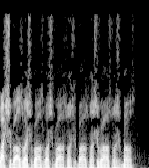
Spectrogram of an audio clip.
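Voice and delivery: rapid-fire delivery. Radio host takes up the dare to repeat a phrase quickly, said really fast. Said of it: "Try saying wash your balls real fast".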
